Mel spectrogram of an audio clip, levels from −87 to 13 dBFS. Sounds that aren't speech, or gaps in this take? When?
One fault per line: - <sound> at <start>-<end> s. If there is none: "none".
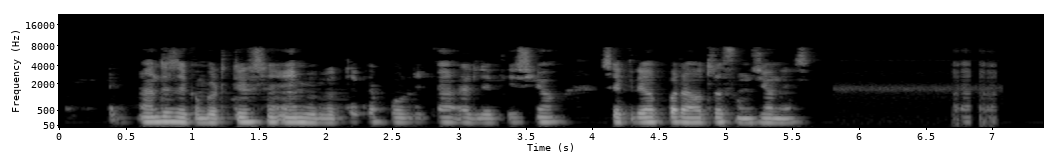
- laugh at 6.7-7.0 s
